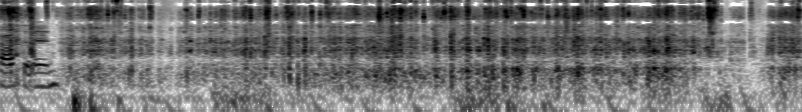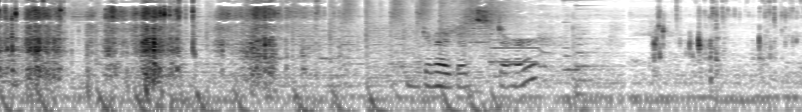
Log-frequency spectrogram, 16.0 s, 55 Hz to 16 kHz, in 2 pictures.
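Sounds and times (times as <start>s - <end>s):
dry pasta rattling out of box: 0.0s - 11.2s.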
